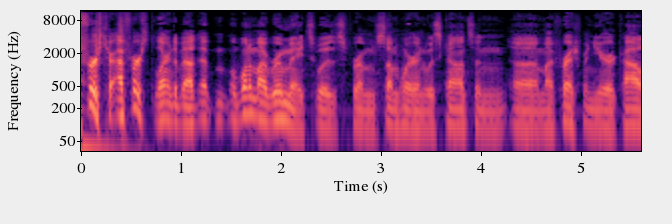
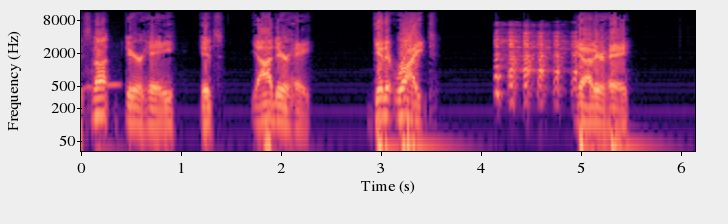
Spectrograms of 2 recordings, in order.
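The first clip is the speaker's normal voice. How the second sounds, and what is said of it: Put-on Wisconsin accent. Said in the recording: “Wisconsin accent”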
